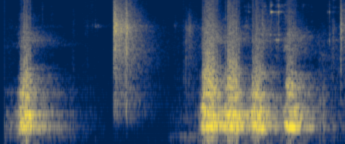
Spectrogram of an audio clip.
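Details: Loud dog vocalizing during a chiropractic adjustment: a harsh, noisy bark-yelp, a brief pause, then a rapid cluster of three or four loud, rough yelps close together.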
